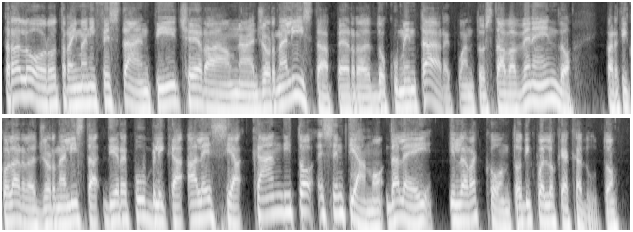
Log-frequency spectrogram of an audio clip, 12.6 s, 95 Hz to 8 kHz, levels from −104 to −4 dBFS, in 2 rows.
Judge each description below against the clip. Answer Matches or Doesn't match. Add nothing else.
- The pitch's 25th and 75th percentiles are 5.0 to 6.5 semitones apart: Matches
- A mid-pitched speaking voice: Doesn't match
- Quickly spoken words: Doesn't match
